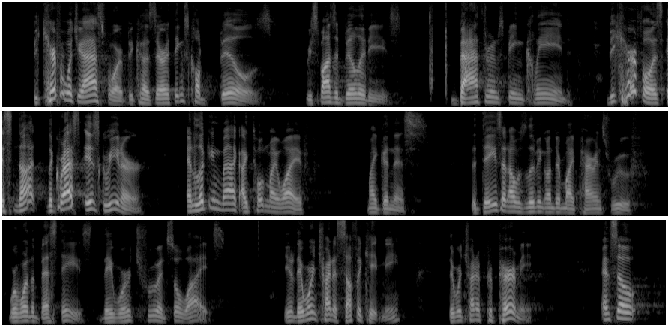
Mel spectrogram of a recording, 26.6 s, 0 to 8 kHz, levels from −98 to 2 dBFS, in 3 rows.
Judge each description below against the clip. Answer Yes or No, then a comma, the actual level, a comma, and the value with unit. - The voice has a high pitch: No, medium, 140 Hz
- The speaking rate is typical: Yes, average, 160 wpm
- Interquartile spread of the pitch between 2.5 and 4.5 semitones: No, wide, 5.6 semitones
